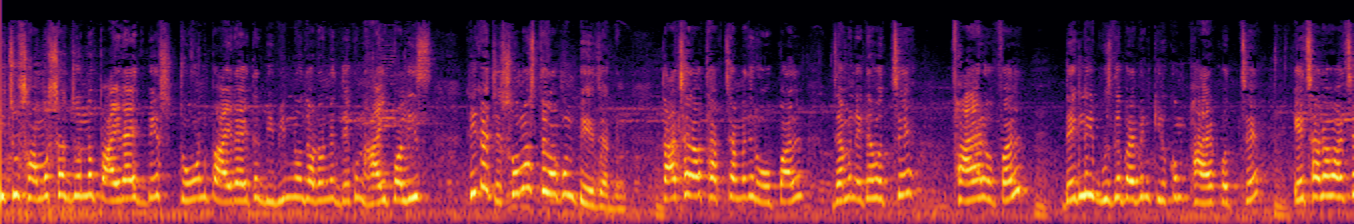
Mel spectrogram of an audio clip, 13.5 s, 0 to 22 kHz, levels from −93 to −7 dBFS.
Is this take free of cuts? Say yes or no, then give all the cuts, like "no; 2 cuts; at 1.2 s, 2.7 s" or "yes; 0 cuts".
yes; 0 cuts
